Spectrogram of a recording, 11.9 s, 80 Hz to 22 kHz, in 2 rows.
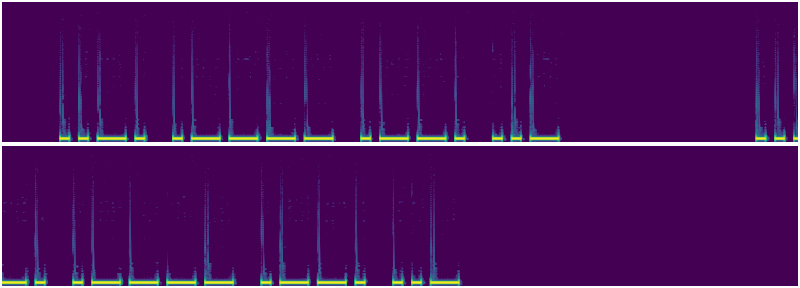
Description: Morse code, heard as a keyed tone, about 17 wpm, 700 Hz. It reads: F1PU F1PU
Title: DXCC-100 Call Signs - 4 Characters - Repeated 3x - 17wpm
